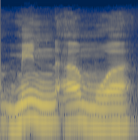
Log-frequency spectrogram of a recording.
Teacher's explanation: Izhar halqi jadi bacanya dengan jelas dan nyata. Jangan dengung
